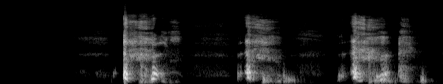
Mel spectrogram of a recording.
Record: three_cough_length: 4.4 s
three_cough_amplitude: 32768
three_cough_signal_mean_std_ratio: 0.31
survey_phase: beta (2021-08-13 to 2022-03-07)
age: 18-44
gender: Male
wearing_mask: 'No'
symptom_cough_any: true
symptom_runny_or_blocked_nose: true
symptom_shortness_of_breath: true
symptom_fatigue: true
symptom_change_to_sense_of_smell_or_taste: true
symptom_loss_of_taste: true
symptom_onset: 5 days
smoker_status: Ex-smoker
respiratory_condition_asthma: false
respiratory_condition_other: false
recruitment_source: Test and Trace
submission_delay: 2 days
covid_test_result: Positive
covid_test_method: RT-qPCR
covid_ct_value: 22.4
covid_ct_gene: ORF1ab gene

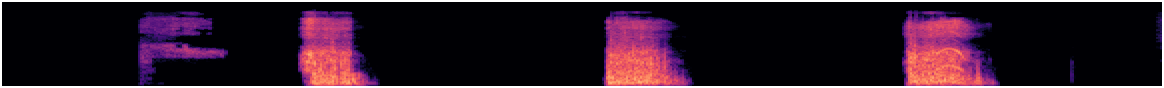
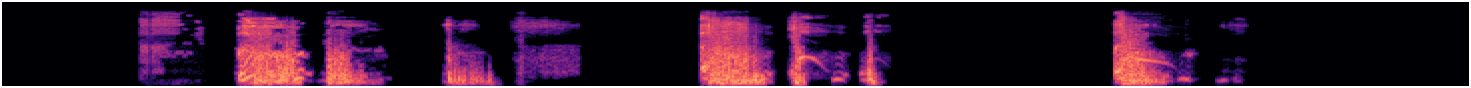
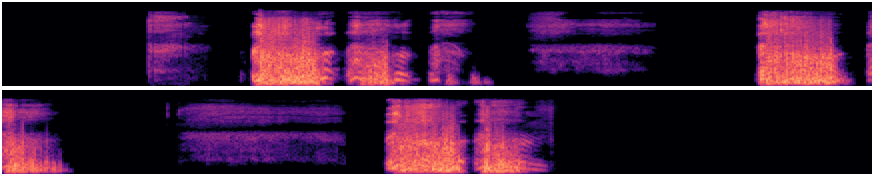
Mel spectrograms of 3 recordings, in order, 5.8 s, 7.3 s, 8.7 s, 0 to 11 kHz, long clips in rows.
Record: exhalation_length: 5.8 s
exhalation_amplitude: 32767
exhalation_signal_mean_std_ratio: 0.33
three_cough_length: 7.3 s
three_cough_amplitude: 32452
three_cough_signal_mean_std_ratio: 0.36
cough_length: 8.7 s
cough_amplitude: 32767
cough_signal_mean_std_ratio: 0.39
survey_phase: alpha (2021-03-01 to 2021-08-12)
age: 18-44
gender: Female
wearing_mask: 'No'
symptom_cough_any: true
symptom_new_continuous_cough: true
symptom_diarrhoea: true
symptom_headache: true
symptom_onset: 4 days
smoker_status: Current smoker (1 to 10 cigarettes per day)
respiratory_condition_asthma: false
respiratory_condition_other: false
recruitment_source: Test and Trace
submission_delay: 2 days
covid_test_result: Positive
covid_test_method: RT-qPCR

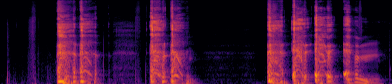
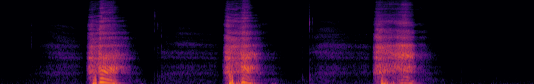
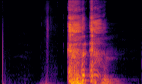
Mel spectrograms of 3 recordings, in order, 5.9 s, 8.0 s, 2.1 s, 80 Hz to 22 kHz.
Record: three_cough_length: 5.9 s
three_cough_amplitude: 21316
three_cough_signal_mean_std_ratio: 0.44
exhalation_length: 8.0 s
exhalation_amplitude: 16501
exhalation_signal_mean_std_ratio: 0.29
cough_length: 2.1 s
cough_amplitude: 32767
cough_signal_mean_std_ratio: 0.36
survey_phase: beta (2021-08-13 to 2022-03-07)
age: 45-64
gender: Male
wearing_mask: 'No'
symptom_cough_any: true
symptom_new_continuous_cough: true
symptom_runny_or_blocked_nose: true
symptom_abdominal_pain: true
symptom_headache: true
symptom_change_to_sense_of_smell_or_taste: true
symptom_loss_of_taste: true
smoker_status: Never smoked
respiratory_condition_asthma: true
respiratory_condition_other: false
recruitment_source: Test and Trace
submission_delay: 2 days
covid_test_result: Positive
covid_test_method: RT-qPCR
covid_ct_value: 27.5
covid_ct_gene: ORF1ab gene
covid_ct_mean: 28.1
covid_viral_load: 590 copies/ml
covid_viral_load_category: Minimal viral load (< 10K copies/ml)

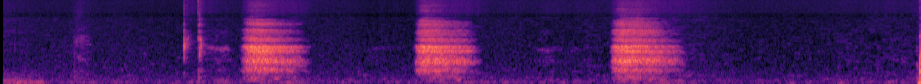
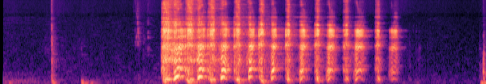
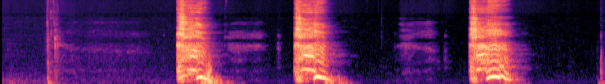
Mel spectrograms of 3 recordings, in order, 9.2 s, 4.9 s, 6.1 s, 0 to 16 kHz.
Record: exhalation_length: 9.2 s
exhalation_amplitude: 5359
exhalation_signal_mean_std_ratio: 0.38
cough_length: 4.9 s
cough_amplitude: 32768
cough_signal_mean_std_ratio: 0.43
three_cough_length: 6.1 s
three_cough_amplitude: 32768
three_cough_signal_mean_std_ratio: 0.37
survey_phase: alpha (2021-03-01 to 2021-08-12)
age: 18-44
gender: Female
wearing_mask: 'No'
symptom_none: true
smoker_status: Never smoked
respiratory_condition_asthma: false
respiratory_condition_other: false
recruitment_source: REACT
submission_delay: 3 days
covid_test_result: Negative
covid_test_method: RT-qPCR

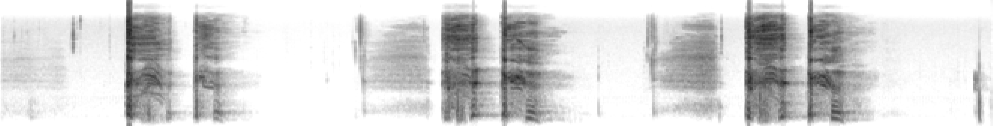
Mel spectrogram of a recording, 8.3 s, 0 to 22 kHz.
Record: three_cough_length: 8.3 s
three_cough_amplitude: 32768
three_cough_signal_mean_std_ratio: 0.34
survey_phase: beta (2021-08-13 to 2022-03-07)
age: 65+
gender: Male
wearing_mask: 'No'
symptom_none: true
smoker_status: Ex-smoker
respiratory_condition_asthma: false
respiratory_condition_other: false
recruitment_source: REACT
submission_delay: 1 day
covid_test_result: Negative
covid_test_method: RT-qPCR
influenza_a_test_result: Negative
influenza_b_test_result: Negative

